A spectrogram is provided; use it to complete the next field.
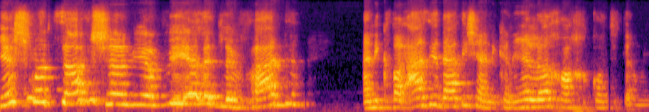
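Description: A woman's high voice with very wide pitch swings, at a fairly slow pace. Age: 40s. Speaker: NLP trainer and therapist. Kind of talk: interview. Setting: video call.

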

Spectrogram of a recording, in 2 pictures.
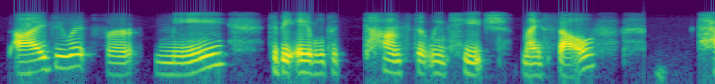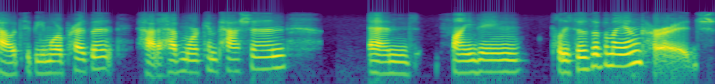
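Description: Long, frequent pauses break up this very slow speech, delivered with lively intonation in an American accent. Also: woman, very deep, low pitch for a woman. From US Midwest, Milwaukee. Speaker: humanitarian and TV producer. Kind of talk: interview. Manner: many fillers and restarts.

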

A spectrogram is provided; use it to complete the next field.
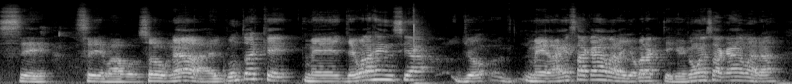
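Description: Over noticeable background noise and audible room echo, a man speaks at a fairly slow pace with very even loudness. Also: lively intonation. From Puerto Rico, rural Juncos/Canóvanas. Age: 30s. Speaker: photographer. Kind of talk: casual chat. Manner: animated.

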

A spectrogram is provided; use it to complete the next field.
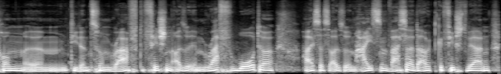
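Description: A man speaks at a moderate pace in a very deep, low voice, with noticeable background noise. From northern Germany (Hamburg, Stade). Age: 50s. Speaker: fly fishing angler. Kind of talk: interview.

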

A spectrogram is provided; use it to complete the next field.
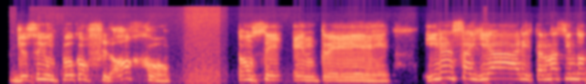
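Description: A man uses a raised, projected voice at an extremely high pitch. He speaks with a Chilean accent. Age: 30s. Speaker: drag artist and comedian. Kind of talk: casual interview. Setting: video call.

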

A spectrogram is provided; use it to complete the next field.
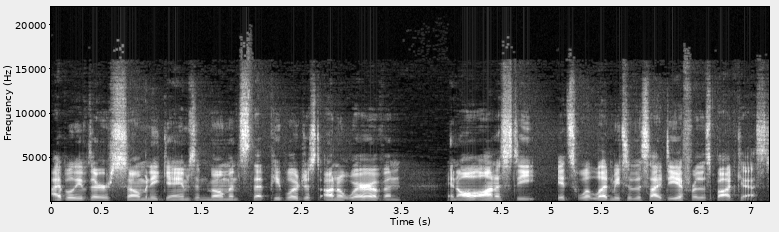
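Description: A man with an American accent speaks very fast in a flat monotone at a medium pitch. His tone is bright and sharp, in a very clean recording with a silent background. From southeast Kansas. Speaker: student sports podcaster. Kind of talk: casual chat; scripted narration.

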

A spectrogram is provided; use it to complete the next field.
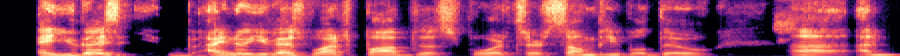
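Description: Here a man speaks at a medium pitch. It is a plain, everyday voice. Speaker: podcast co-host. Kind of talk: casual chat.

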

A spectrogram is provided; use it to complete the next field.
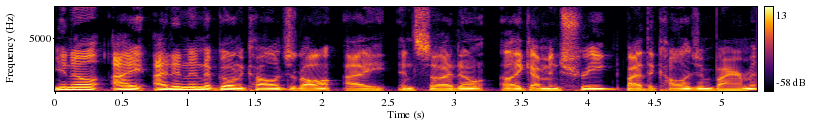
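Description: In a very clean recording with a silent background, a man races along at a very fast pace, medium in pitch, with fairly even intonation and very even loudness. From Oklahoma, moved to Pittsburgh in junior high. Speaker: podcast host and sound technician. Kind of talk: casual interview chat. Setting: studio. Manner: hesitant, many false starts.

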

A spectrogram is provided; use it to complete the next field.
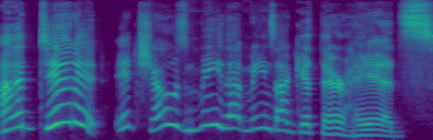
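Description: A man's put-on character voice, extremely high in pitch, at a very slow pace. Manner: gleeful.

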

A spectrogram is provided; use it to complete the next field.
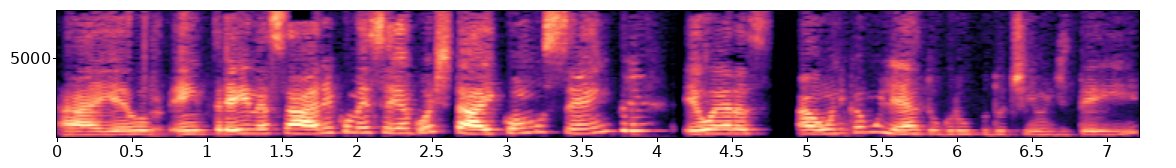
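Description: The intonation is lively. Speech moves at a moderate pace. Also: woman, high pitch for a woman. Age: 20s. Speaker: programming content creator. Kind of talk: casual interview.

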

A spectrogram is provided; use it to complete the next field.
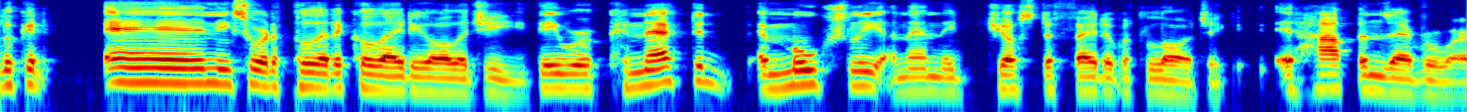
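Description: A passionate tone carries a Northern Irish accent, delivered at a fairly quick pace with hardly any pauses and lively intonation. The sound is dry and close with no echo, over a quiet background. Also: man, medium pitch for a man. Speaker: podcast host. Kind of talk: solo podcast monologue. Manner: opinionated, passionate.

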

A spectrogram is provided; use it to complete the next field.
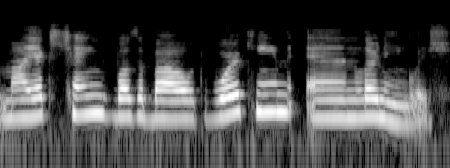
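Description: A woman with a Portuguese accent speaks at a fairly high pitch with fairly even intonation and a dark, mellow tone against a quiet background. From Brazil. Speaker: former exchange student. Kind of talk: casual interview.

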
